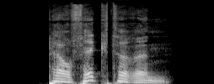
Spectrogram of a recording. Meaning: inflection of perfekt: 1. strong genitive masculine/neuter singular comparative degree 2. weak/mixed genitive/dative all-gender singular comparative degree
- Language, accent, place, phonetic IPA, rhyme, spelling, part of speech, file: German, Germany, Berlin, [pɛʁˈfɛktəʁən], -ɛktəʁən, perfekteren, adjective, De-perfekteren.ogg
